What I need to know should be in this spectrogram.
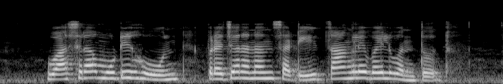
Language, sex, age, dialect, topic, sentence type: Marathi, female, 18-24, Southern Konkan, agriculture, statement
